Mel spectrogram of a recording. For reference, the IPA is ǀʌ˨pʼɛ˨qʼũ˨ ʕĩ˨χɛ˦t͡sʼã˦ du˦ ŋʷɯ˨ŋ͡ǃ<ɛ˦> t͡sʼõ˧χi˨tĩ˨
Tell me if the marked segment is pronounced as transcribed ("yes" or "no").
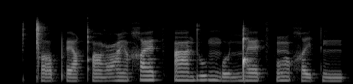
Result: yes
